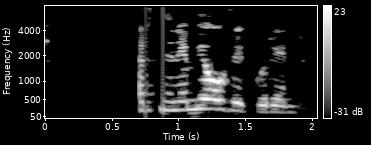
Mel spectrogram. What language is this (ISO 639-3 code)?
isl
